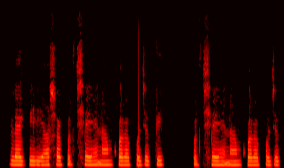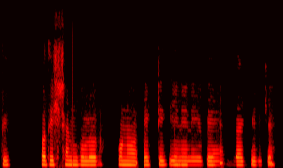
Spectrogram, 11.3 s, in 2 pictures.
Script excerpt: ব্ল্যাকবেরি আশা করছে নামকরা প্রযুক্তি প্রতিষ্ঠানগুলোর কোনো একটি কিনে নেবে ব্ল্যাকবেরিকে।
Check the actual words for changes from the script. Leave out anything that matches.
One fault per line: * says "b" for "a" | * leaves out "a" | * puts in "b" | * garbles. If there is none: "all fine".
* puts in "করছে নামকরা প্রযুক্তি"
